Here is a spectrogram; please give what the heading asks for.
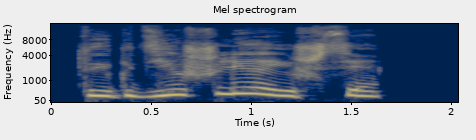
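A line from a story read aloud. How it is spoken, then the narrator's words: Furious hiss. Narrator (Russian): Взбешенно прошипел Наагариш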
